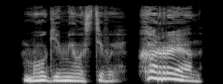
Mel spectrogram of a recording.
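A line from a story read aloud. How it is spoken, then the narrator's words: Terrified gasp. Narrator (Russian): В ужасе выдохнул один из оборотней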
